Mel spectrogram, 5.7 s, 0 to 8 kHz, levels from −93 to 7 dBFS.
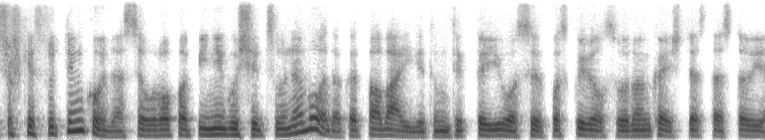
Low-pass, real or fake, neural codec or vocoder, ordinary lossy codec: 7.2 kHz; fake; codec, 24 kHz, 0.5 kbps, DualCodec; Opus, 24 kbps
